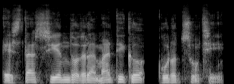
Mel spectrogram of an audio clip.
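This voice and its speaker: Rough mocking warrior captain, read by a guy, deep voice. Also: normal speed, no room sound, studio quality. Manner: teasing, taunting.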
